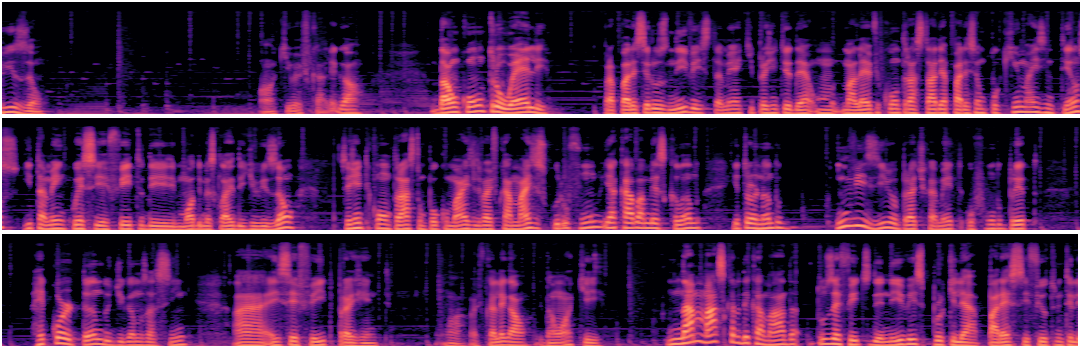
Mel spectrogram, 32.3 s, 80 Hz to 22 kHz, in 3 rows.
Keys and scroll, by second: 4.6 ctrl+l, 8.5 ctrl+l.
